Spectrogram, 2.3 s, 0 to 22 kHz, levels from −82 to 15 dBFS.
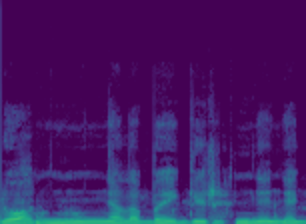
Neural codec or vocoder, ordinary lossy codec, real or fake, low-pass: vocoder, 44.1 kHz, 128 mel bands, Pupu-Vocoder; MP3, 96 kbps; fake; 19.8 kHz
